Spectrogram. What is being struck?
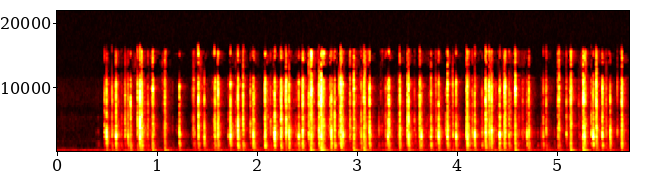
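Mechanical keyboard with plastic keycaps on an aluminium frame.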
